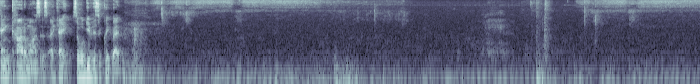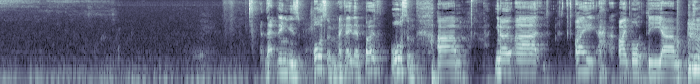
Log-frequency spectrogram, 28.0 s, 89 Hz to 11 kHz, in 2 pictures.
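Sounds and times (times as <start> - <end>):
e-cigarette draw hiss: 3.0 - 8.1, 11.6 - 16.3.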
